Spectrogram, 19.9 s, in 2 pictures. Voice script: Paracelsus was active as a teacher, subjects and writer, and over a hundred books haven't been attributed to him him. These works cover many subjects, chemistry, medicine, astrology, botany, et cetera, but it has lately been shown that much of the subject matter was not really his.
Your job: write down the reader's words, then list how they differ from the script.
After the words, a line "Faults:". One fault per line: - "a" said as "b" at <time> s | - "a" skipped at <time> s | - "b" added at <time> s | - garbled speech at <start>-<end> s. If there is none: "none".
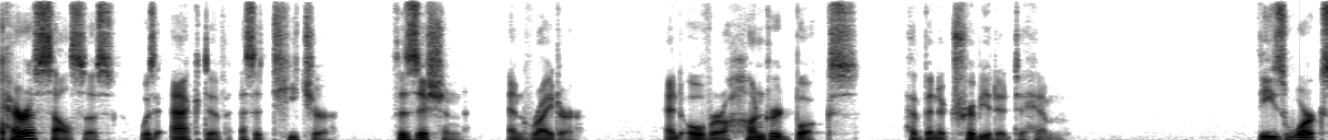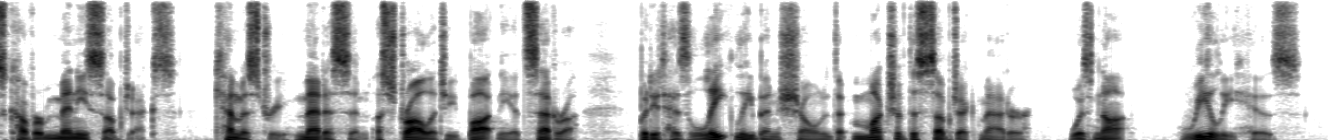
Paracelsus was active as a teacher, physician and writer, and over a hundred books have been attributed to him. These works cover many subjects, chemistry, medicine, astrology, botany, et cetera, but it has lately been shown that much of the subject matter was not really his.
Faults:
- "subjects" said as "physician" at 2.9 s
- "haven't" said as "have" at 6.8 s
- "him" skipped at 8.0 s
